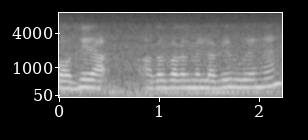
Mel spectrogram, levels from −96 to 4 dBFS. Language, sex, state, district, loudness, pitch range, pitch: Hindi, female, Bihar, Vaishali, -14 LUFS, 225-240 Hz, 230 Hz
